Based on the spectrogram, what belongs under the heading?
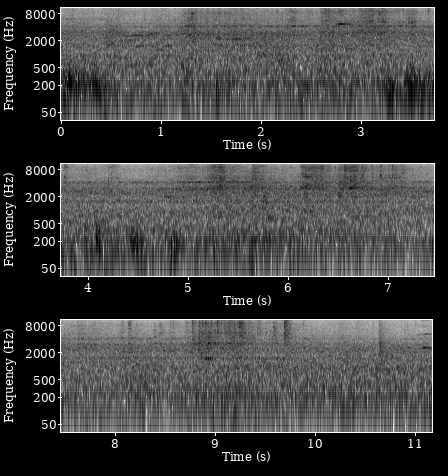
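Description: Intermodal container wagons of a freight train rolling past: a steady rumble and rattle of steel wheels on the rails, with a few heavier thumps in the first half.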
